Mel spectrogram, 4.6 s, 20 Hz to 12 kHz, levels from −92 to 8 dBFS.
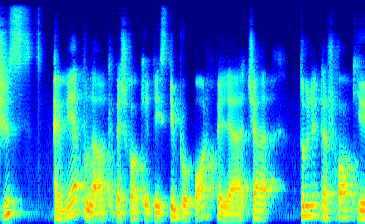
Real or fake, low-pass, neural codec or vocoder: fake; 10.8 kHz; codec, 24 kHz, 0.9 kbps, WavTokenizer, large speech release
